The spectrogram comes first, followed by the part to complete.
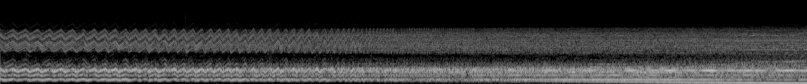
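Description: Held electronic synthesizer chord in 15-tone equal temperament, wobbling with a fast vibrato that settles into a steady tone about halfway through. In the last few seconds a low bass note slides steadily downward underneath it.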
